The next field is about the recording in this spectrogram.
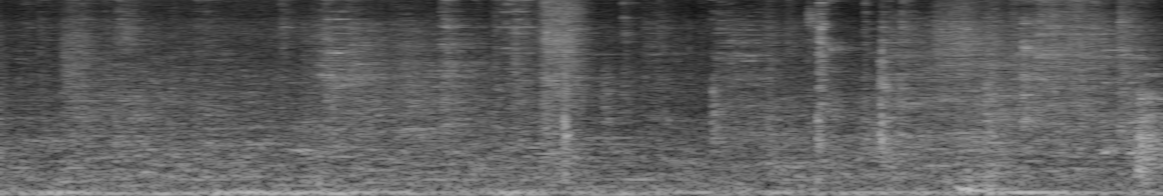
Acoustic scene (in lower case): restaurant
